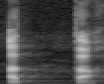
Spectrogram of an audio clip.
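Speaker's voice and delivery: doubled t in atta. Shown as a demonstration. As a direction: hold the t then release into a. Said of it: "at the end you will say atta".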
